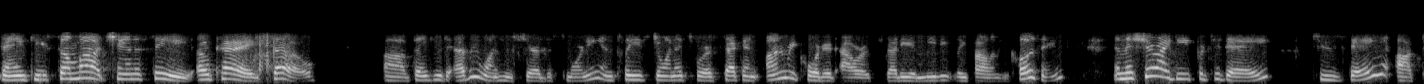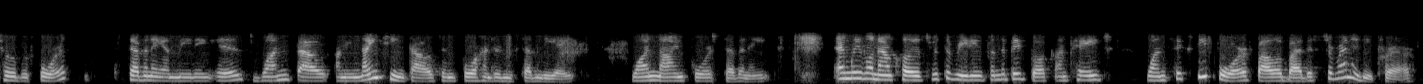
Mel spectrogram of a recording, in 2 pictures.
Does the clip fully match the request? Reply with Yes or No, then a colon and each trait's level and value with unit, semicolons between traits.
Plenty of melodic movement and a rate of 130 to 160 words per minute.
Yes: wide, 7.2 semitones; average, 145 wpm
